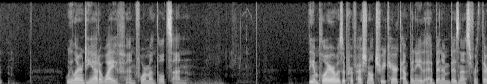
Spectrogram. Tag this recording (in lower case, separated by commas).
speech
